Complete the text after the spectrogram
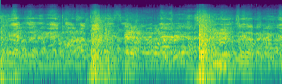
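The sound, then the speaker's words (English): A door is bashed with two heavy, booming, loud blows about a second and a half apart, while agitated voices carry on in the background. “Bust his door down, boy!”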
